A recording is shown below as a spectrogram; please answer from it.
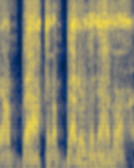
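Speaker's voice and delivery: a hint of a gloating tycoon proclaiming his return; Vince McMahon impression. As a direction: announce the comeback in a lightly put-on boss voice. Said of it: "I will give you a little bit of Vince".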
